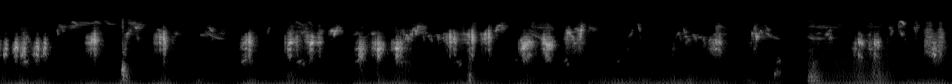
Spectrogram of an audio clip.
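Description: An Oriental reed warbler gives loud, harsh, grating notes in quick chattering runs, mixing croaky chacks with higher squeaky bits, with brief pauses throughout.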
